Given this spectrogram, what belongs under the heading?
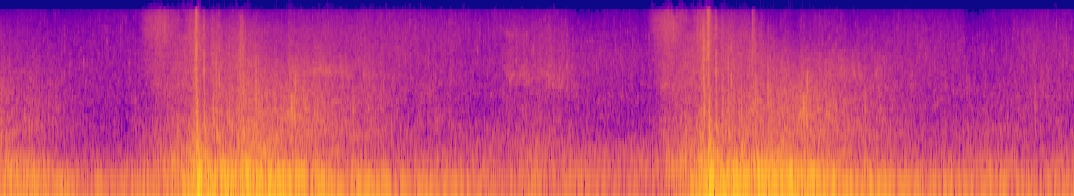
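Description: Confringo fire spell explosions in Hogwarts Legacy, two deep booming blasts several seconds apart, each with a sharp crack and a rumbling tail that fades slowly.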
